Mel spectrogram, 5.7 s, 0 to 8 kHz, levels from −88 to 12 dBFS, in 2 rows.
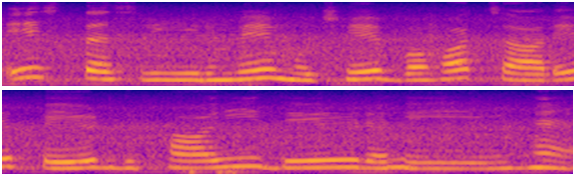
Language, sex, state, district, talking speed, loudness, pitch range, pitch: Hindi, female, Madhya Pradesh, Katni, 115 wpm, -14 LUFS, 230-270 Hz, 245 Hz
